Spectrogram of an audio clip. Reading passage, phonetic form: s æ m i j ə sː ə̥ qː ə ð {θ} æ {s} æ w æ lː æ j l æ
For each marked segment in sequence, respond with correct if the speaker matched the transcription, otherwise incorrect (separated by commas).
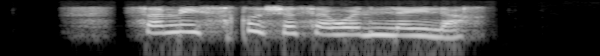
incorrect, correct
